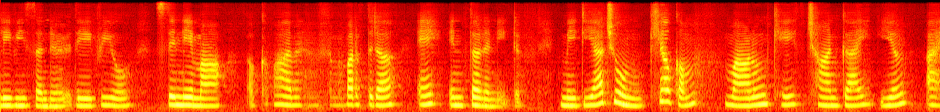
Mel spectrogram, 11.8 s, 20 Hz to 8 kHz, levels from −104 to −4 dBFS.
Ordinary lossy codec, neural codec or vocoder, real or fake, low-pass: none; codec, 16 kHz, 0.2 kbps, FocalCodec; fake; 7.2 kHz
